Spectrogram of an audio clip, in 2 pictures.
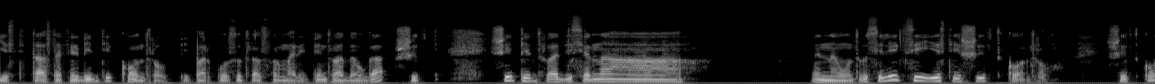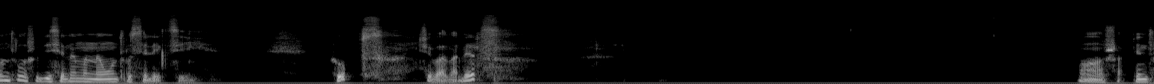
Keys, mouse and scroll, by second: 9.9 click, 11.2-12.5 drag, 17.5 ctrl+z, 20.1-21.7 drag.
